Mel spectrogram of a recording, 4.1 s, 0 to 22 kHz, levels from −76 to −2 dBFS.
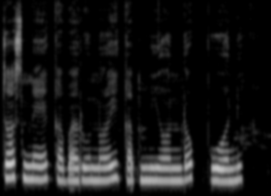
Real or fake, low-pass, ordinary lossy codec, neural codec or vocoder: real; none; none; none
